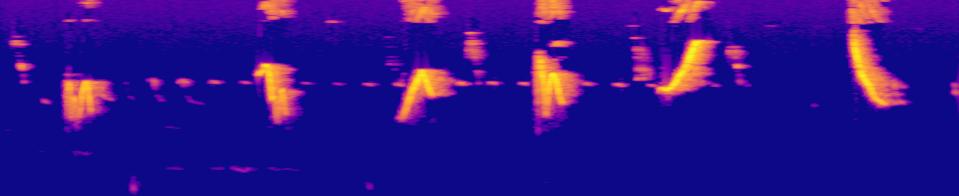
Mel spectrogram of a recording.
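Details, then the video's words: Whistled song of a red-cowled cardinal, six clear notes about a second apart, zigzag phrases, rising upslurs and a final steep downslur, with faint soft ticks between them. "Canto do Cardeal do Nordeste / Galo de Campina / Campina | Red-cowled Cardinal | Paroaria Dominicana"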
